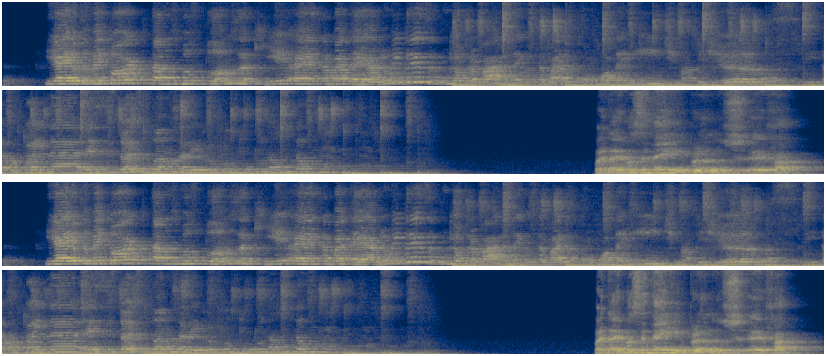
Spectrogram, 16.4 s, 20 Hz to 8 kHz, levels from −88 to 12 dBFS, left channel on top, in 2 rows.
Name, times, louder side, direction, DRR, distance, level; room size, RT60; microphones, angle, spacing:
voice 1, 0.4-7.7 8.0-11.5, equal, 5° right, -6 dB, 1.1 m, -24 dB
sound 1, 4.5-12.5, equal, 75° left, 0.9 m, -24 dB
voice 2, 14.1-16.1, right 1 dB, 50° right, 2 dB, 0.7 m, -17 dB
3.8 x 3.4 x 3.2 m, 0.96 s
head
